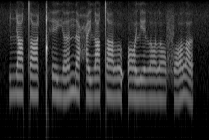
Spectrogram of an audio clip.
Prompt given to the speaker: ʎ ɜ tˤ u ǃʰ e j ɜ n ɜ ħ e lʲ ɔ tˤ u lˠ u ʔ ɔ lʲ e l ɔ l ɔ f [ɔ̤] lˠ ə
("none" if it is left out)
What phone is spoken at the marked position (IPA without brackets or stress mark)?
ɔ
